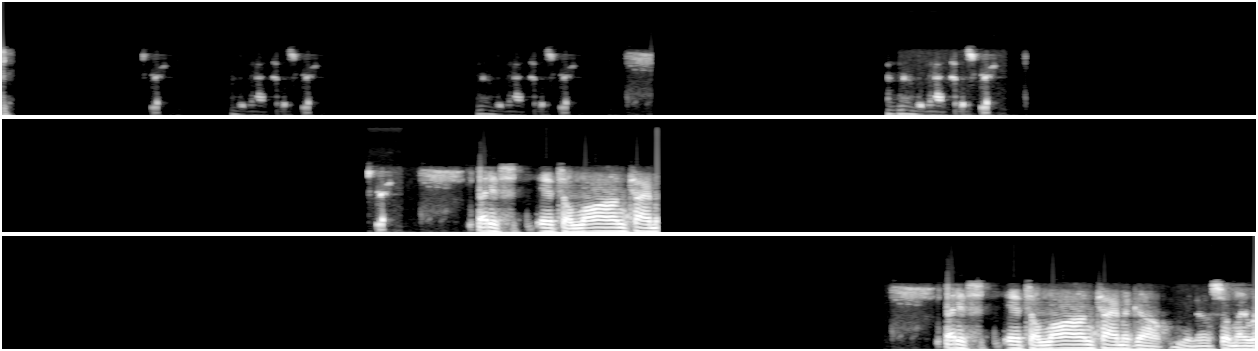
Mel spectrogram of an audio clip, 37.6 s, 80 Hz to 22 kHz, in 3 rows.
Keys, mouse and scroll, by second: 0.0 space, 0.2 click, 0.3 click, 1.3 space, 1.7 space, 2.1 click, 2.2 space, 3.1 space, 3.6-4.6 drag, 4.6 space, 6.0 space, 6.4 space, 6.8-8.2 drag, 8.7 click, 8.8 space, 10.2 space, 10.9 click, 11.1 click, 13.0 click, 13.2 click, 14.7 click, 14.9 click, 16.1 space, 18.3 click, 19.0 space, 19.3 click, 20.2 click, 21.0 ctrl+s, 21.5 space, 33.7 click, 33.8 space, 36.1-37.6 drag.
